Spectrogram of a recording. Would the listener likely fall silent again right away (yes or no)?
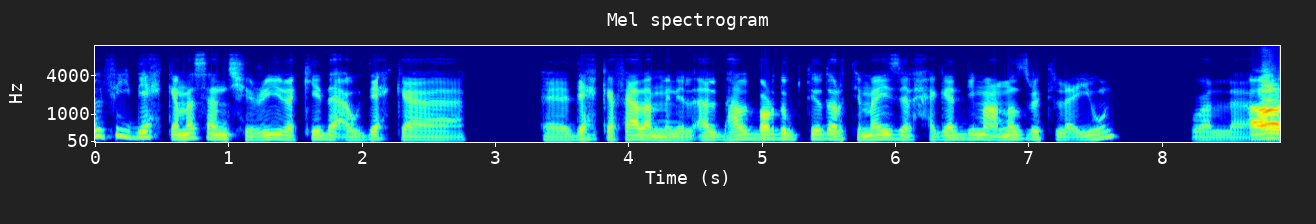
no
